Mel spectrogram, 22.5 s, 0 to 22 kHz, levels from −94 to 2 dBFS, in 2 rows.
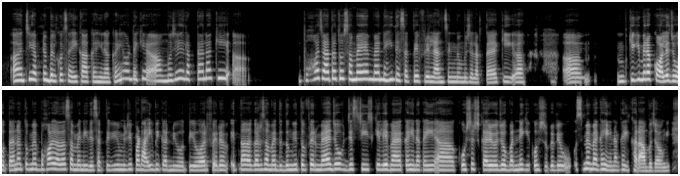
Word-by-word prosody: अ, 270 +3 +3
जी। 275 +5 +2
आपने 315 0 +2
बिल्कुल 270 0 +2
सही 245 -5 -1
कहा 230 0 0
कहीं 220 -1 0
न 210 0 -1
कहीं 235 +9 -1
और 365 -1 -2
देखिए 345 +1 -3
अ, 255 - 0
मुझे 270 +9 +1
लगता 335 0 -3
है 350 - 0
ना 380 - +1
कि 385 0 +4
अ, - - -9 1.0
बहुत 315 +7 -1
ज़्यादा 360 0 +4
तो 370 0 +2
समय 335 0 +5
मैं 325 -1 +4
नहीं 310 0 +4
दे 295 -3 +1
सकती 245 -1 -1
फ्रीलांसिंग 220 -2 -1
में 215 - -1
मुझे 210 -1 -3
लगता 185 -1 -5
है 195 +1 0
कि 215 +1 -7
अ 205 0 -1 0.7
अ, 210 +1 0 0.6
क्योंकि 260 +7 -1
मेरा 330 +1 +6
कॉलेज 250 -1 +5
होता 220 -3 +2
है 215 - 0
ना, 245 - 0
तो 245 0 -6
मैं 245 0 -2
बहुत 240 +2 +1
ज़्यादा 240 -1 +2
समय 230 -3 -2
नहीं 215 0 -2
दे 200 - -1
सकती 210 +1 -7
क्योंकि 220 +2 -5
मुझे 220 +2 -3
पढ़ाई 215 -3 0
भी 230 +1 -5
करनी 210 -3 -4
होती 195 0 -5
है 200 - 0
और 200 +1 +1
फिर 210 +1 -3 0.2
इतना 225 +1 -1
अगर 225 0 0
समय 225 -2 0
दे 210 0 -5
दूँगी 220 +2 0
तो 225 - +1
फिर 230 -1 +2
मैं 225 +2 +3
जो 250 0 +1
जिस 240 0 -3
चीज़ 235 -1 -4
के 230 - -1
लिए 230 +1 +4
मैं 220 -1 +1
कहीं 220 +1 0
न 215 - -1
कहीं 215 +1 -3
अ, 205 0 0
कोशिश 230 +2 -2
कर 215 -1 +1
रही 215 - +4
हूँ 215 - +2
जो 225 +1 +2
बनने 215 +2 -1
की 215 - -9
कोशिश 210 -3 -5
कर 210 - -3
रही 210 - -3
हूँ 210 - -4
उसमें 255 +4 -1
मैं 245 -1 +2
कहीं 225 -4 0
न 200 0 -5
कहीं 210 0 -4
ख़राब 165 -4 +3
हो 170 - -3
जाऊँगी। 165 +1 -4
230 Hz, 250 wpm, -22 LUFS, 210-260 Hz, 1.0 s, मेरा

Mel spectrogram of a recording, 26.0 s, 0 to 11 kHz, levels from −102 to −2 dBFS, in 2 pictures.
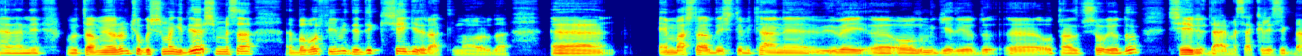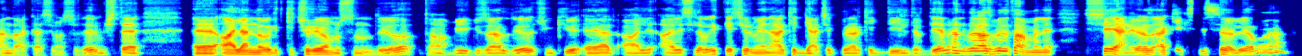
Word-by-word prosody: yani 90 -2 -3
hani. 90 +1 -3 0.3
Unutamıyorum. 115 - +2
Çok 165 - 0
hoşuma 140 +3 +2
gidiyor. 130 - +5
Şimdi 140 -2 -3
mesela 145 +2 0 0.4
e, 100 - -7
"Baba 125 +6 +1
filmi" 145 +1 -4
dedik. 175 +9 0
Şey 145 -2 0
gelir 90 -10 +1
aklıma 75 -1 -7
orada: 70 -2 -9 0.4
Eee, 80 -2 +1 0.5
en 105 0 -2
başlarda, 105 -1 0
işte, 105 -1 -5
bir 90 - -7
tane 100 -2 -2 0.3
üvey, 95 +5 0
eee, 90 -2 -1
oğlu 95 +2 -1
mu 105 -5 -5
geliyordu? 80 -2 -3
Eee, 75 -1 -4
o - - -5
tarz 85 -1 -2
bir - - -15
şey 115 - -3
oluyordu. 85 -4 +1 0.3
Şey 115 -5 +4
der - - -1
mesela - - -6
klasik, - - -7
ben 85 0 -2
de 80 - -3
arkadaşlarıma 75 -1 -9
söylüyorum, - - -3
işte, - - +1 0.5
eee, 85 - +6
"Ailenle 100 +5 +7
vakit 100 0 +1
geçiriyor 110 +4 +3
musun?" 85 -5 -6
diyor. - - 0
"Tamam, - - -6
iyi, 85 -2 -2
güzel." 90 +2 -1
diyor. 110 -2 +1
"Çünkü 95 -1 -2
eğer 90 +1 +1
aile 90 +1 -2
ailesiyle 95 +2 -2
vakit 110 +3 -2
geçirmeyen 100 -2 -1
erkek 95 0 +1
gerçek - - -2
bir 90 - -2
erkek 90 -1 -4
değildir." 85 -6 -4
diye. 170 - +4
Ben 170 -2 +3
de 145 - -3
biraz, 155 -2 +6
böyle, 155 -2 +3
tamam, 120 -2 +4
hani, 120 -1 -1 0.3
şey 145 - +1
yani 95 - +6
biraz 115 +2 +2
erkeksi 385 - -1
söylüyor - - +1
ama 255 -3 -5
95 Hz, 175 wpm, -23 LUFS, 85-115 Hz, 0.5 s, Ailenle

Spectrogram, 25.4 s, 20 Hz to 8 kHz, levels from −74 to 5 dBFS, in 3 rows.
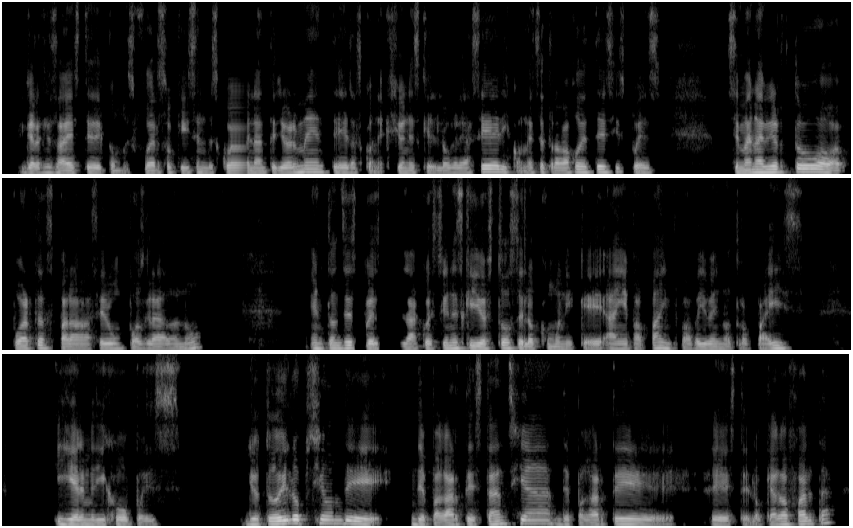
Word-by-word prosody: gracias 115 +2 -2
a 110 -1 +3
este 110 0 -1
como 105 0 -8
esfuerzo 120 0 -4
que 115 - -3
hice 115 +2 -6
en 115 - -4
la - - -5
escuela 110 0 -1
anteriormente, 120 +3 0
las 110 0 -6
conexiones 110 -2 -5
que - - -5
logré 110 +1 -3
hacer, 145 +4 +4
y 125 - -2
con 105 - -9
este 105 - -4
trabajo 110 +4 0
de 130 - +2
tesis, 135 +3 0
pues, 110 0 -3 0.6
se 125 - -3
me 115 0 +2
han 125 - +3
abierto 135 -2 +5
puertas 120 +3 0
para 105 -2 -1
hacer 110 +2 -2
un 115 +1 -3
posgrado, 110 -2 -3
¿no? 130 +8 -4 1.1
Entonces, 120 +3 +1
pues, 115 -1 +2 0.2
la 110 -1 -2
cuestión 115 +3 -2
es 130 -1 +1
que 120 - 0
yo 120 - +5
esto 130 +3 0
se 130 -3 0
lo 105 -1 0
comuniqué 105 0 -4
a 110 0 -2
mi 110 0 -2
papá, 110 +6 -3
y 135 - +1
mi 120 - -5
papá 115 -3 -7
vive 110 0 0
en 105 - -5
otro 110 +1 -9
país. 125 +4 -2 1.0
Y 120 -2 +2
él 110 -1 +5
me 110 - 0
dijo: 110 -1 +1
"Pues, 100 +4 -7 0.6
yo 125 -2 +1
te 135 +2 +2
doy 145 +3 +10
la 170 - +8
opción 170 -1 +2
de 140 -6 +4 0.3
de 120 -3 +1
pagarte 115 +4 +1
estancia, 155 +7 0
de 120 -1 -4
pagarte, 115 +1 0 0.4
este, 105 -2 -1
lo - - -8
que - - -3
haga 135 +3 +3
falta, 150 +8 -1
115 Hz, 175 wpm, -23 LUFS, 110-130 Hz, 1.1 s, doy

